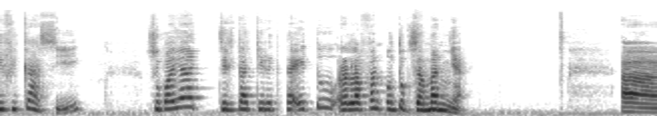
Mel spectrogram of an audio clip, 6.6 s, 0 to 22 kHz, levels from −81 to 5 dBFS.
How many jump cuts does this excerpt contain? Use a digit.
0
